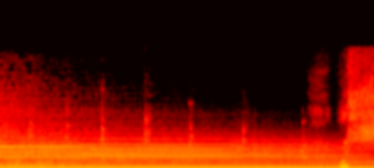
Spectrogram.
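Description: Dubstep track breaking down to a single sustained synth note with no beat, held steady and sagging slightly in pitch.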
